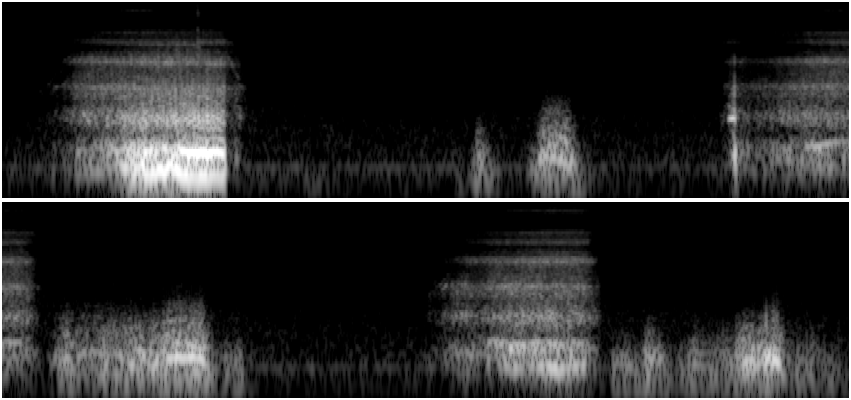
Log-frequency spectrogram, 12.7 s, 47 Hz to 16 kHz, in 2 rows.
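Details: Sleeping dog snoring with heavy breathing: loud rattling inspiratory snores, each followed by softer snuffling exhalations, about three cycles in 13 seconds; snoring.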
